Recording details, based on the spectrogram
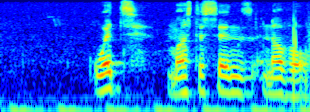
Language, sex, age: English, male, 18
